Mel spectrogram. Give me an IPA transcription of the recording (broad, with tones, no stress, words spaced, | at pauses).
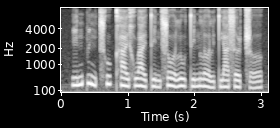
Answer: i˧˥npi˥˩ŋt͡sʰu˥ kʰa˥˧ɪ̯xwa˥˩ɪ̯t̪i˨˩n so˥˧ʊ̯lu˥˩t̪i˧˥n lɤ˥˩ly˩t̪jä˥sɹ̩˥˩ ʈ͡ʂɤ˧˥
